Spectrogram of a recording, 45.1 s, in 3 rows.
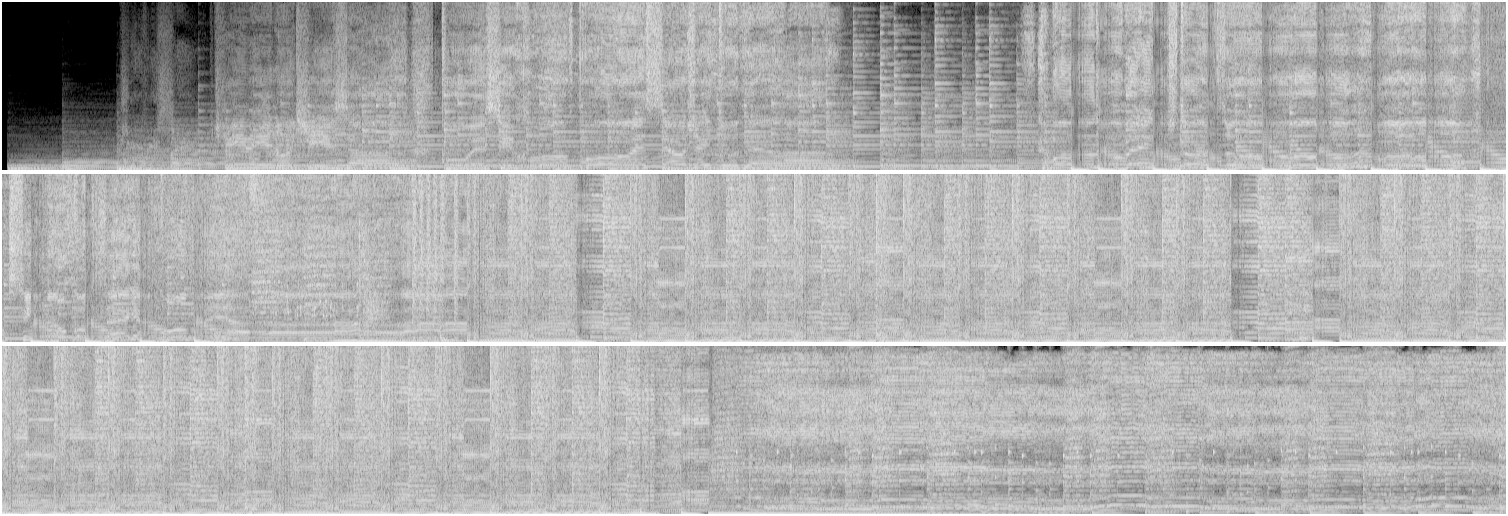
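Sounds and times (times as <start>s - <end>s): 
slowed montagem music: 0.0s - 45.1s.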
